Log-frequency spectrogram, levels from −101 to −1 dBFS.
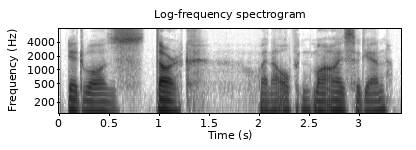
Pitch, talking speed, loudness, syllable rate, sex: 105 Hz, 160 wpm, -21 LUFS, 4.2 syllables/s, male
